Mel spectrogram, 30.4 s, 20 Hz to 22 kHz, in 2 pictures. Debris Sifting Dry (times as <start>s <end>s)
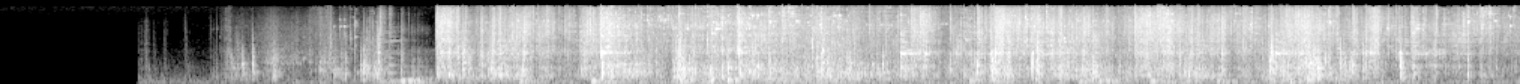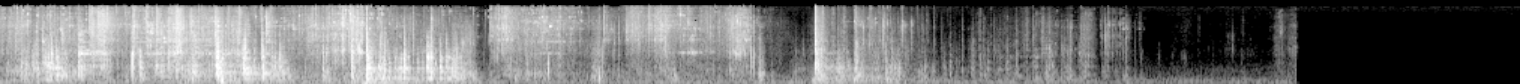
4.4s 22.9s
